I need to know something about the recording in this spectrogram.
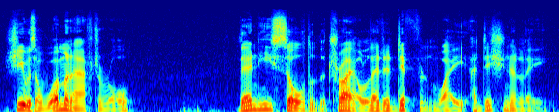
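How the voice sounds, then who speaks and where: A man reading his own fantasy story aloud in a deliberate, dramatic storytelling manner. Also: on the low side, animated, gravelly, darkish tone, dry recording. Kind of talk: scripted fantasy audiobook narration.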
